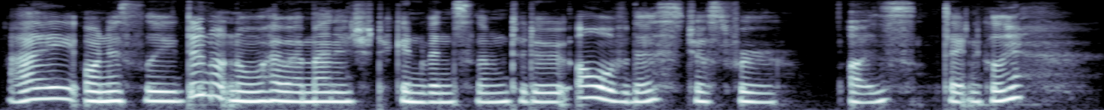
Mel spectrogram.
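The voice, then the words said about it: Scottish accent. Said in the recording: “Call it the Scottish accent buff.”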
